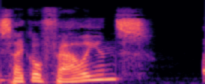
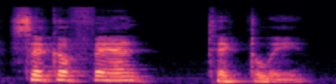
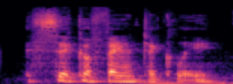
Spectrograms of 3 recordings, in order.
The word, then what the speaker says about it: sycophantically: Psychophallians? Rallied an army. – Sycophantically.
